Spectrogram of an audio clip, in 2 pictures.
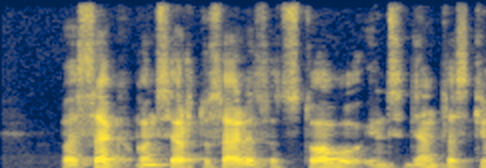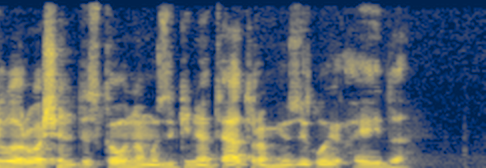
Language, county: Lithuanian, Šiauliai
